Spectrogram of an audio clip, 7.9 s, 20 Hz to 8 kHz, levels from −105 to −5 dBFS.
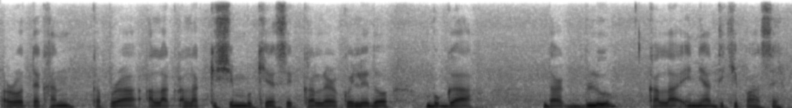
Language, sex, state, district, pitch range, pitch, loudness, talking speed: Nagamese, male, Nagaland, Kohima, 100-110 Hz, 105 Hz, -16 LUFS, 145 wpm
